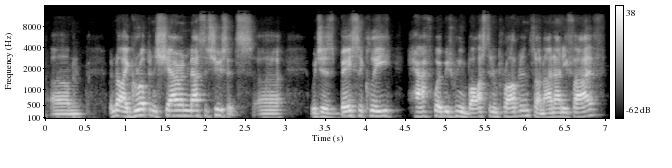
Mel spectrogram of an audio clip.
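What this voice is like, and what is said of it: Slight New England accent. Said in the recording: “You've got a little bit of a New England, Northeast type accent.”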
